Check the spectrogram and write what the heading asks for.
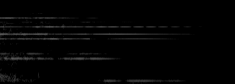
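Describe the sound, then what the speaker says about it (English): A telephone rings like a house phone, a faint bright electronic trill heard once for about a second, quiet and somewhat distant with low background noise. "That's a big fine for me if y'all heard my phone ring."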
